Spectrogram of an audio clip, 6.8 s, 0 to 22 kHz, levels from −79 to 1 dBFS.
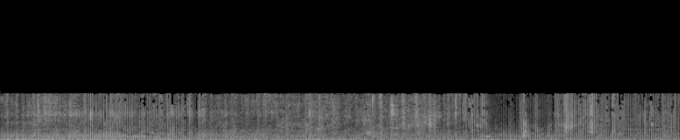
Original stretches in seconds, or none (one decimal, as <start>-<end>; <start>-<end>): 0.0-0.8; 2.0-4.6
